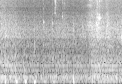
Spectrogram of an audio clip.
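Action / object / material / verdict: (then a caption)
tap / bread roll / bread / hollow. A freshly baked bread roll, just taken from the oven, is tapped three times on its bottom, giving short, dull, hollow-sounding knocks with a low thud and almost no ring. The hollow sound shows the roll is baked through and done.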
